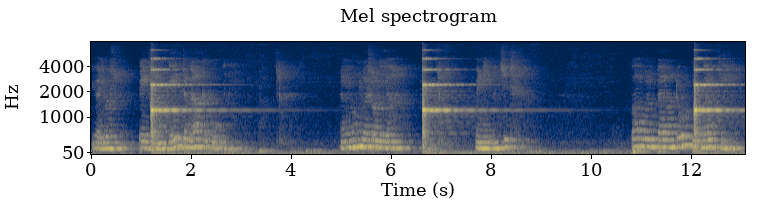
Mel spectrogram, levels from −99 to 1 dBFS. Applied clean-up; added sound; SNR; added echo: none; Piano; 1 dB; reverberation time 1.1 s.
